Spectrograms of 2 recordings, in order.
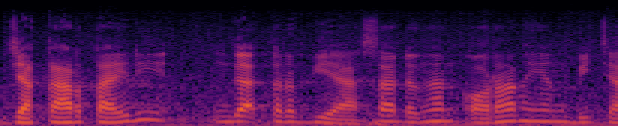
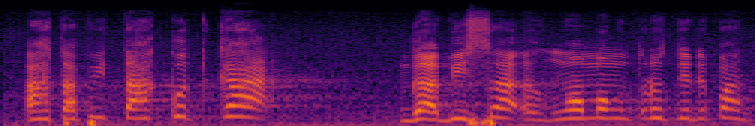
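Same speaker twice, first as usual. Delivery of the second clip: high, loud youngster's objection; imitated nervous protest; 9 semitones higher, 6 dB louder than usual. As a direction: protest in a raised voice like a reluctant teen. Voices a scared teen's protest. (menirukan remaja takut, suara tinggi dan keras)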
